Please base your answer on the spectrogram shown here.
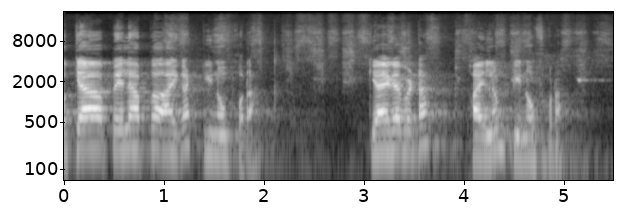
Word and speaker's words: Ctenophora: तो same to same आपका जो टीनोफोरा है, तो आपका जो टीनोफोरा में क्या हो रहा है? आपका सी क्या हो रहा है? साइलेंट हो जा रहा है.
